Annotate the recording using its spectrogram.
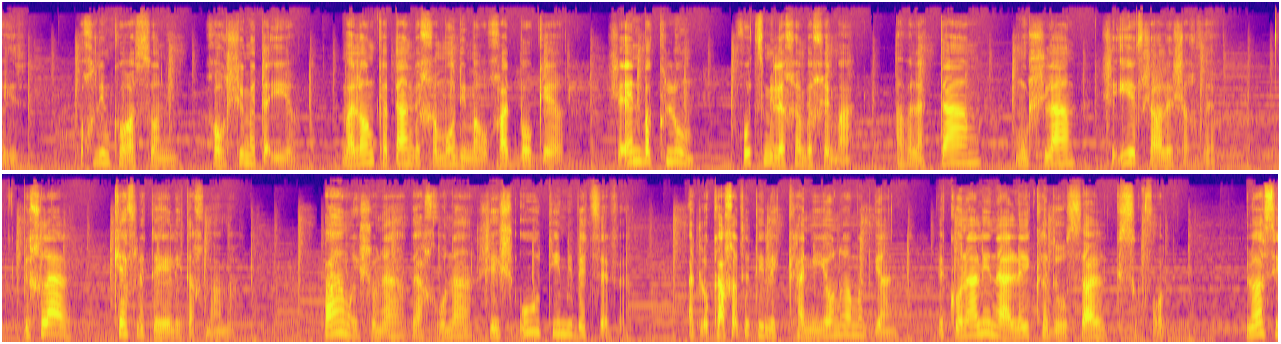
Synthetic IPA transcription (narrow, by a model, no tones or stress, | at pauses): ḭz | ʔo̞χlimko̞ʁaso̞nim | χo̞ʁʃime̞ta̰ʔiʁ | malo̞nkatanveχamudimaʁuχat̚bo̞ke̞ʁ | ʃeʔe̞nbaklumχut͡smile̞χe̞mve̞χemʔa̰ | ʔavalataːmː | uʃlamʃeʔiefʃaʁleʃaχze̞̰ʁ | b̥iχlal | ke̞fle̞taje̞litaχma̰ma | paːmʁiʃo̞nabeaχʁo̞naʃeiʃʔuotimibe̞tse̞̰fe̞̰ʁ | ʔatlo̞kaχatotilekʰanjo̞nʁamadɡan | veko̞nalinaːle̞jkʰaduʁsalksufo̞̰t | lo̞asi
